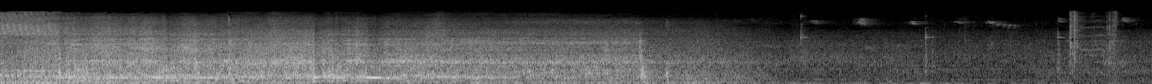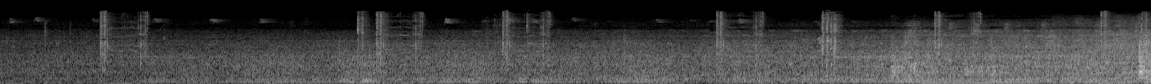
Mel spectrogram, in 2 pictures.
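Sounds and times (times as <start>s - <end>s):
railcar running noise: 0.0s - 23.0s
sharp clicks: 16.5s - 17.1s, 18.7s - 20.0s.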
